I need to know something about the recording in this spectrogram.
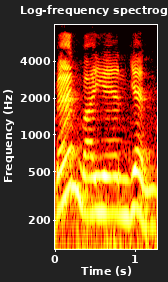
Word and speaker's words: banyan: बनियान का मतलब पहनने वाला कपड़ा. तो बनियान कोई नहीं बोलेगा. क्या बोलेंगे आप लोग? बैनियन. Okay. This pronunciation of this word is बैनियन. BAN ban, YAN banyan.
